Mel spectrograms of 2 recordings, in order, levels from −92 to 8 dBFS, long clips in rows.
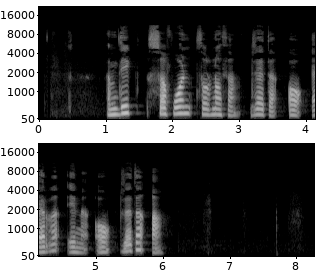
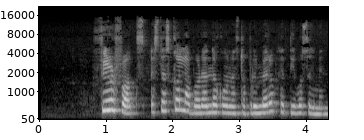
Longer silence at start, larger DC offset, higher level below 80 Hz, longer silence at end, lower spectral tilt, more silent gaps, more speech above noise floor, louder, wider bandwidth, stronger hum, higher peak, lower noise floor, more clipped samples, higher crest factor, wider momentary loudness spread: first, 1.05 s vs 0.9 s; neither; second, -80 dBFS vs -74 dBFS; first, 2.3 s vs 0 s; first, -5.5 dB/octave vs -4 dB/octave; neither; first, 56 dB vs 44 dB; second, -26 LUFS vs -21 LUFS; second, 11.5 kHz vs 15 kHz; neither; about the same, -4 dBFS vs -4 dBFS; first, -82 dBFS vs -64 dBFS; neither; first, 24 dB vs 18 dB; about the same, 11 LU vs 9 LU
